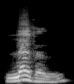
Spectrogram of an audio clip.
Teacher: the final “l” is pulled backward because of the preceding “e” that it is coarticulated with · The initial “l” sounds brighter while the final “l” is called a dark “l”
